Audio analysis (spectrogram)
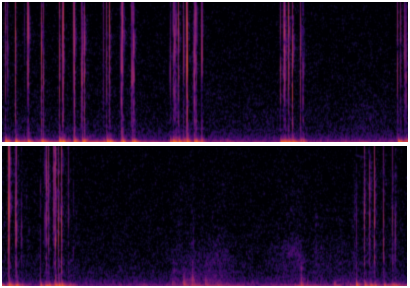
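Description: Long nails tap and scratch a white ceramic mosaic tile sheet lying on dark cloth, producing quick, irregular clicky taps and rattles with short, dry decay. Dense bursts of tapping come first, then sparser clusters separated by quieter scratching, with most energy low but with sharp, bright transients on each tap.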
